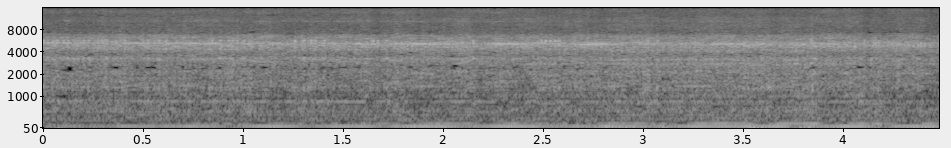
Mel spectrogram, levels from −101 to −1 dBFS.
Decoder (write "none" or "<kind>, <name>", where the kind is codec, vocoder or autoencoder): none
